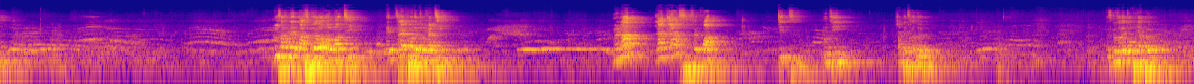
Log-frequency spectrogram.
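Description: A man preaches passionately into a microphone over a loudspeaker, at times shouting, in a large echoing room.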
